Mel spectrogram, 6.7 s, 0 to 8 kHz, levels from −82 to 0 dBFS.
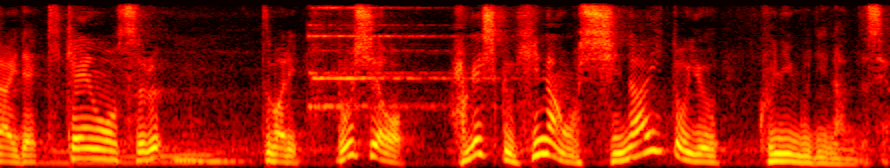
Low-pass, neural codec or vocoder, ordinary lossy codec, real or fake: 7.2 kHz; none; none; real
